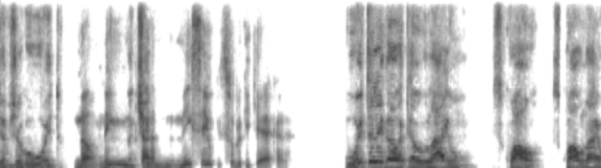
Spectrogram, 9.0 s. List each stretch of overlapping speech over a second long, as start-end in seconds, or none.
none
